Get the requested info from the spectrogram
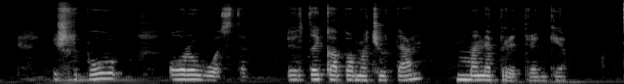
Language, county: Lithuanian, Alytus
